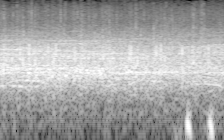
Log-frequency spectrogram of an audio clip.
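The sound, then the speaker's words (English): A burst of canned applause from an applause button: dense, steady clapping that stays even in volume throughout, with a couple of soft low thumps near the end. “We get to get him the applause button.”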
